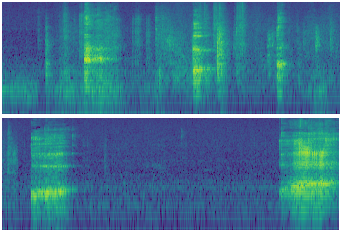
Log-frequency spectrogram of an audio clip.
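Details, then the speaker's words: Man burping on command for an audition: a series of loud, drawn-out deliberate burps with short pauses between them. "Hi, my name is, and this is Burping on Command."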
